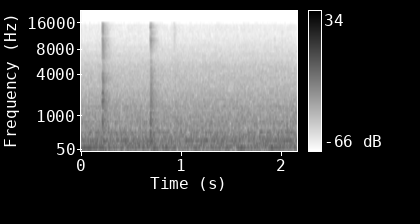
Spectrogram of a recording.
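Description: Furnace blower motor running against high static pressure from a simulated clogged filter, starting to ramp down as the restriction is cleared. Two sharp switch clicks from the control panel come in the first second.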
